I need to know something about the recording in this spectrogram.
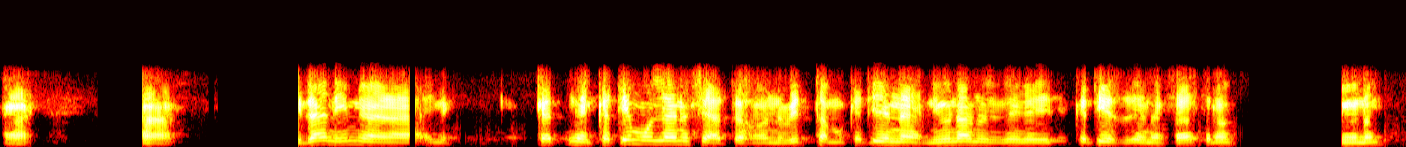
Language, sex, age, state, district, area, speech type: Sanskrit, male, 30-45, Karnataka, Raichur, rural, conversation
